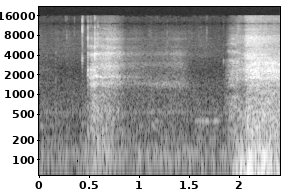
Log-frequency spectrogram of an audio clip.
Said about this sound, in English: Oh, he took a deep breath.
